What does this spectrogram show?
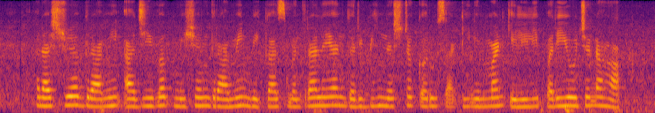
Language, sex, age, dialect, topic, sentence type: Marathi, female, 46-50, Southern Konkan, banking, statement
